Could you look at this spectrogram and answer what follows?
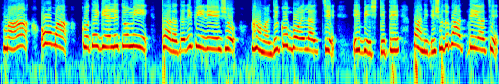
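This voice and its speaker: A woman's voice: extremely high pitch, measured pace. A woman voicing a sweet, timid little village girl in a children's cartoon, with a childlike manner. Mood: frightened, tearful. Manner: childlike, plaintive. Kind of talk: Bengali children's cartoon dub.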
